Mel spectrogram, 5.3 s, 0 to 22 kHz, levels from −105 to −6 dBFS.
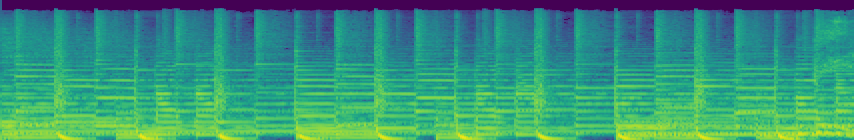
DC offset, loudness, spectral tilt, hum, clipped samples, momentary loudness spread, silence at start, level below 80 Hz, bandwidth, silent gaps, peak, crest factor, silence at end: under 0.1%; -18 LUFS; -5.5 dB/octave; none; under 0.1%; 3 LU; 0 s; -24 dBFS; 17 kHz; none; -2 dBFS; 14 dB; 0 s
